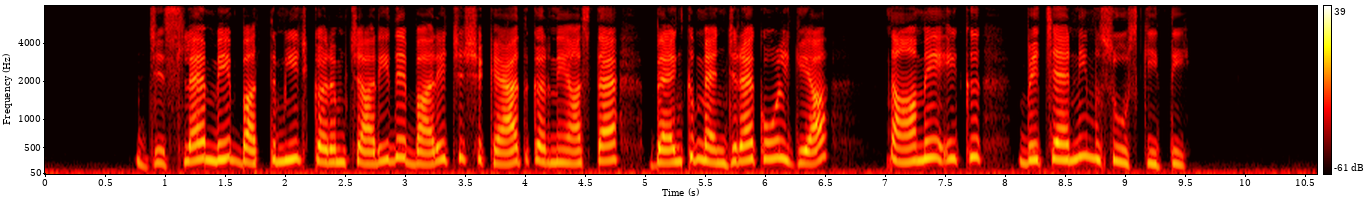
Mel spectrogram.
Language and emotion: Dogri, fearful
